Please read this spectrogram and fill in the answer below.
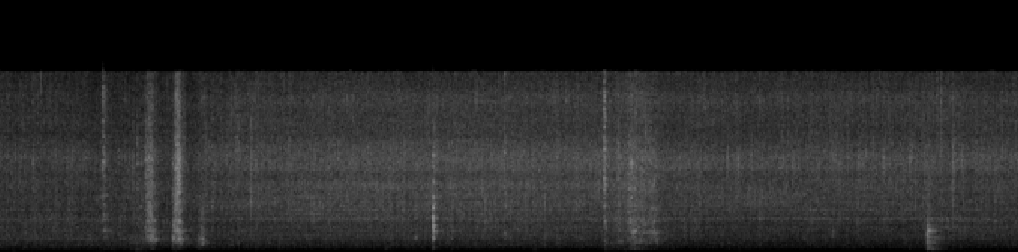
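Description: Halibut and tomato stew sizzling steadily in a cast-iron skillet. A spatula scrapes and knocks against the pan a few times as food is lifted out onto a plate, with the sharpest knock near the end.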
